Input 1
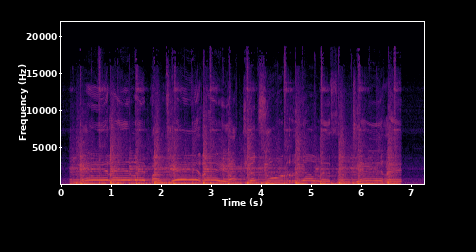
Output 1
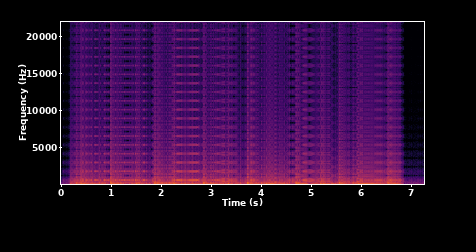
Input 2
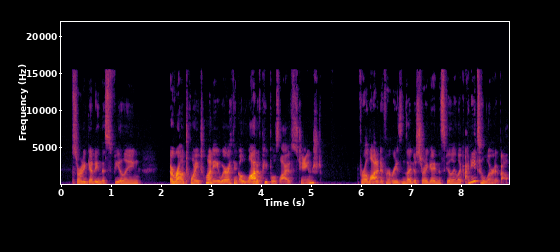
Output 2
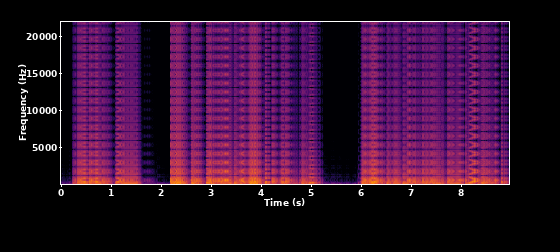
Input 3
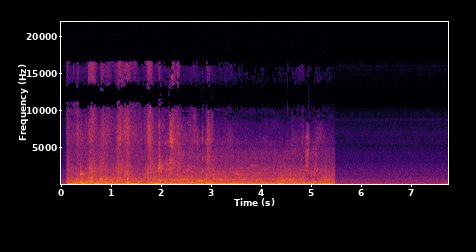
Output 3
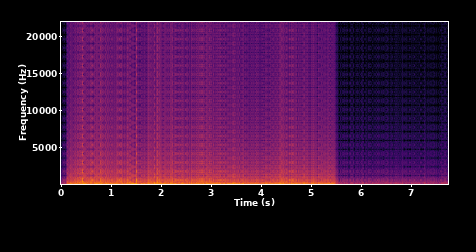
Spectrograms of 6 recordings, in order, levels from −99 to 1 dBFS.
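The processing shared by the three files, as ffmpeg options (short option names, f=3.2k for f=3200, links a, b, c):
-af "aecho=1:1:11|55:0.376|0.335,acrusher=samples=37:mix=1:aa=0.000001,aeval=exprs='(mod(7.08*val(0)+1,2)-1)/7.08':c=same,volume=-1dB"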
